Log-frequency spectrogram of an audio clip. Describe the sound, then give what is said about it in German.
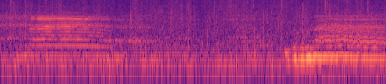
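Sheep bleat from a large flock of several hundred animals following a shepherd across a forest clearing: a few long, wavering bleats, loud and overlapping, over a steady background hiss. “Ein Schäfer in langem Umhang schreitet über die Waldlichtung, hinter ihm eine riesige Herde mit mehreren hundert Tieren.”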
